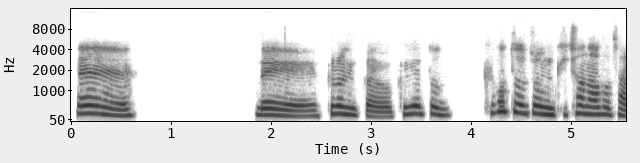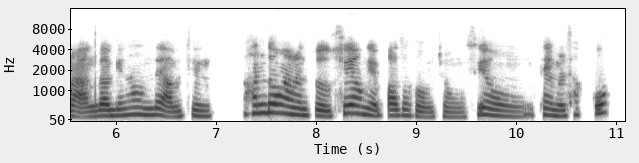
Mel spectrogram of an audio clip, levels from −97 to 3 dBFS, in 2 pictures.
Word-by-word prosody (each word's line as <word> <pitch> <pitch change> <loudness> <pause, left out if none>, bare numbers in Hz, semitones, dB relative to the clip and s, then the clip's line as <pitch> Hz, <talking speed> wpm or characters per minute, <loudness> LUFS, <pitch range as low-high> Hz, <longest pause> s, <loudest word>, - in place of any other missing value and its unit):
네. 230 -7 +3 1.2
네. 185 -5 +2
그러니까요. 205 -11 +1
그게 250 +2 +2
또 220 -5 0 0.3
그것도 295 -1 +1
좀 245 -5 +5
귀찮아서 230 0 +1
잘 205 -3 0
안 155 -1 0
가긴 190 +3 +2
하는데 215 -2 -1
아무튼 175 +1 -3 0.3
한동안은 265 -4 +2
또 180 -3 +1
수영에 240 -4 +1
빠져서 195 -1 -1
엄청 155 -1 -8
수영 185 -2 -3
템을 190 -4 -1
샀고 245 +7 -3
210 Hz, 255 characters per minute, -25 LUFS, 180-245 Hz, 1.2 s, 좀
